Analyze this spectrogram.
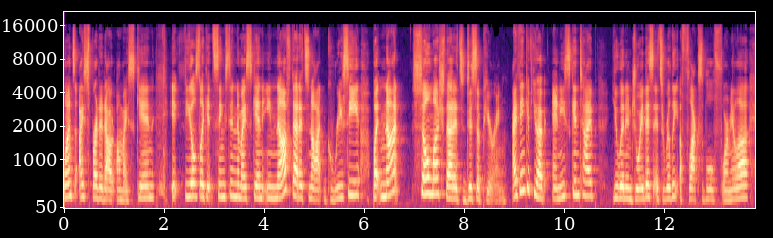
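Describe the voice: Against a very clean recording with a silent background, a woman speaks at a moderate pace with few pauses, a fairly high pitch, a bright, sharp tone and ordinary pitch variation.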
